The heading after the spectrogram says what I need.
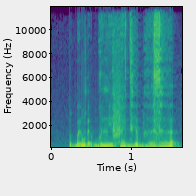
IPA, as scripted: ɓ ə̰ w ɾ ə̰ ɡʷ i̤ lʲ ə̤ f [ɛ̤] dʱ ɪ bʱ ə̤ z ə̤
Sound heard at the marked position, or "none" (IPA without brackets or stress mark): ɛ̤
